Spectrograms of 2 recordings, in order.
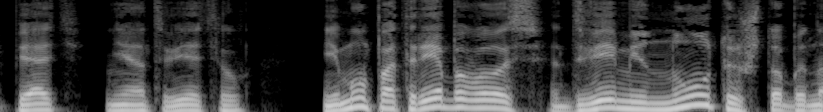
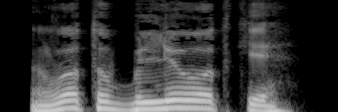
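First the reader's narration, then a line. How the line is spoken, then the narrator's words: Grumbling. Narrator (Russian): проворчал я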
